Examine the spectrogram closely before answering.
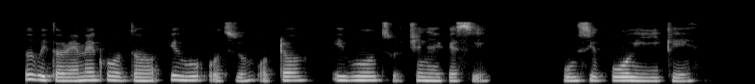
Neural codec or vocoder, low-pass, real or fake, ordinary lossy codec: codec, 16 kHz, 2 kbps, FunCodec, trained on LibriTTS, 25 frames a second; 7.2 kHz; fake; none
